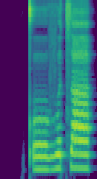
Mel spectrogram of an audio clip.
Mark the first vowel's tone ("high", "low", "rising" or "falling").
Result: low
